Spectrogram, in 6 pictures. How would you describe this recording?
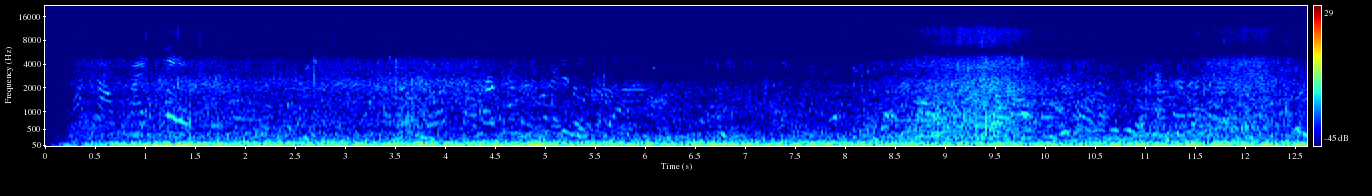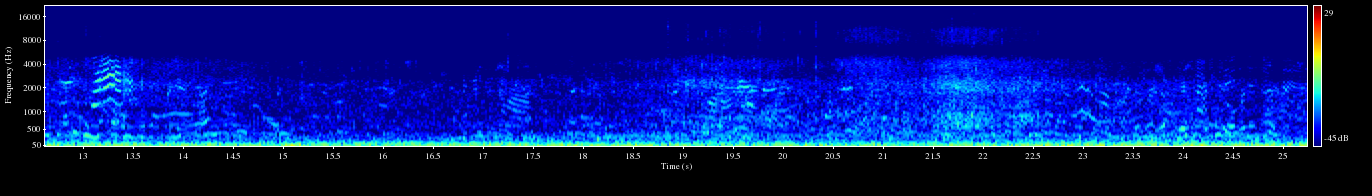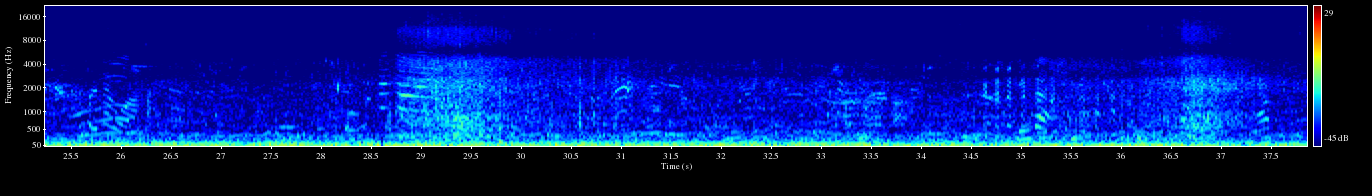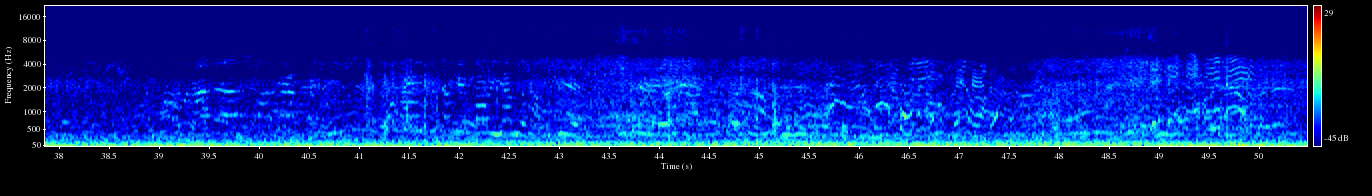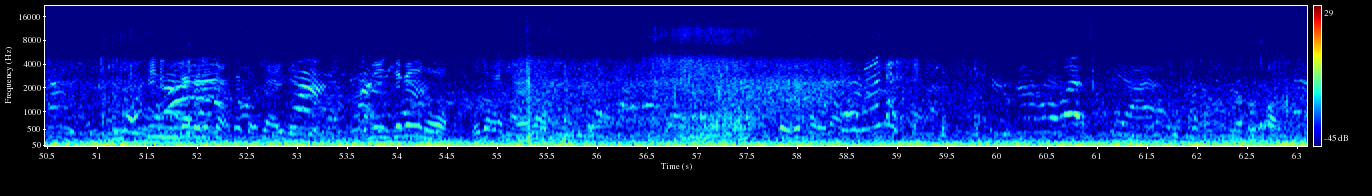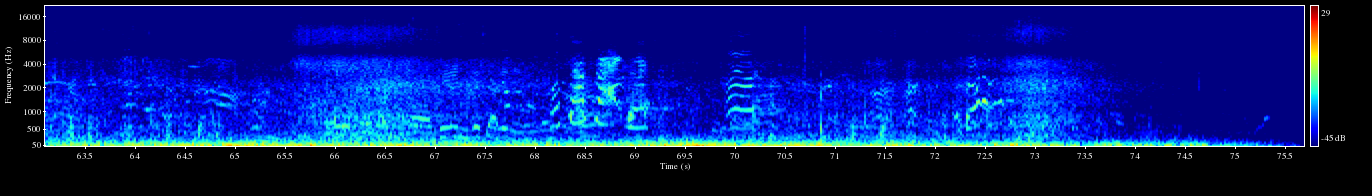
Tourist, Sitting on the beach, Sound of the waves, Hot weather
